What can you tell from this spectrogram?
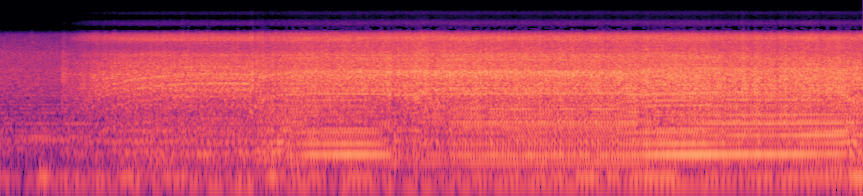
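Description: Electric hammer drill boring a hole into a masonry wall for the concealed cistern frame's mounting. It spins up about a second in, runs steadily under load, and stops at the end.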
